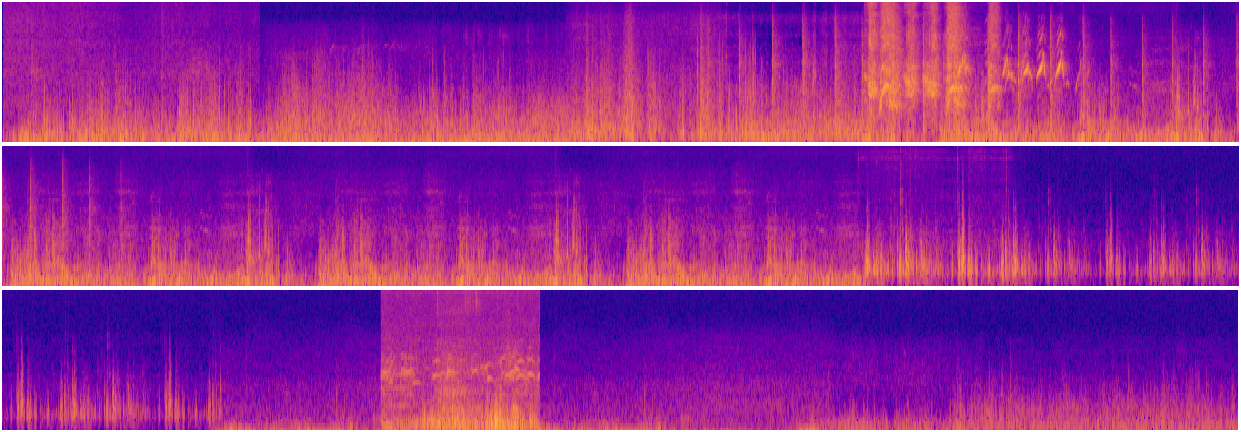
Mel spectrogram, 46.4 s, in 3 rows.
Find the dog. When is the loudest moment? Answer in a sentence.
The volume of the dog peaks at 11 seconds.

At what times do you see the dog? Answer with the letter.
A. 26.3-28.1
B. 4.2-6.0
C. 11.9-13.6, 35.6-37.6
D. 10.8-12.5
D.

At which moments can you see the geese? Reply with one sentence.
You can hear the geese from 11.9 to 13.6 s and from 35.6 to 37.6 s.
